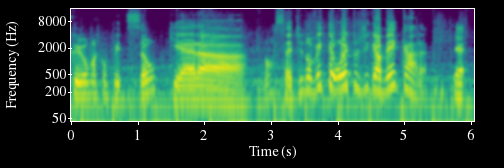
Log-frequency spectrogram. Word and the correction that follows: Gingaman: Gingaman, Gingaman.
